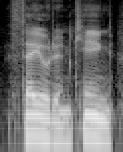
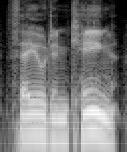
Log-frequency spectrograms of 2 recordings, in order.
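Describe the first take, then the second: No difference in how they are said.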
